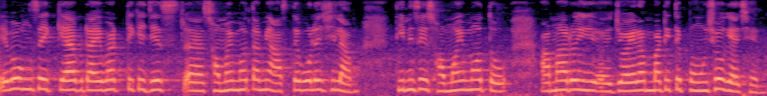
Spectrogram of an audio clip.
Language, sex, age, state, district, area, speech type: Bengali, female, 45-60, West Bengal, Bankura, urban, spontaneous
